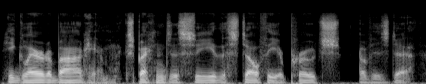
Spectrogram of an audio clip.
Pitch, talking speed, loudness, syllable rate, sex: 85 Hz, 185 wpm, -18 LUFS, 4.9 syllables/s, male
